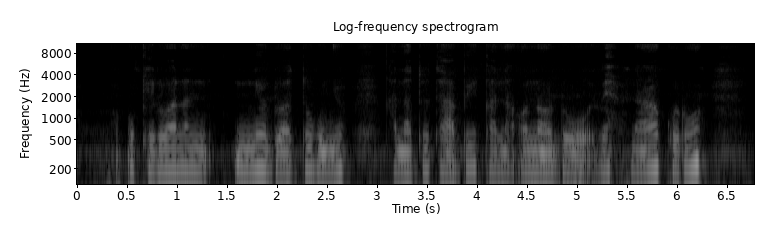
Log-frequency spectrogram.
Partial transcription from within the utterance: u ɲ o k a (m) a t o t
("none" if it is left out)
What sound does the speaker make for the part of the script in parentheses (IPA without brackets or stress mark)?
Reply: n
